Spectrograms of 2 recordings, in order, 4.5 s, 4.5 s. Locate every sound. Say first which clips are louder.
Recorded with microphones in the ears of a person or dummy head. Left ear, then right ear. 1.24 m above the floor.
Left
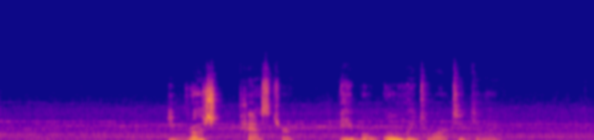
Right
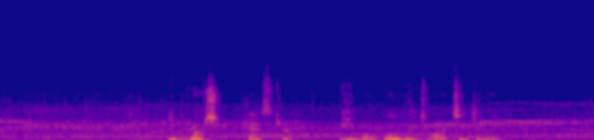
1.3 s a man speaking: left 10 dB; 40° left (ahead or behind), 0.7 m; by 3.8 s 50° left (ahead or behind), 1.2 m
